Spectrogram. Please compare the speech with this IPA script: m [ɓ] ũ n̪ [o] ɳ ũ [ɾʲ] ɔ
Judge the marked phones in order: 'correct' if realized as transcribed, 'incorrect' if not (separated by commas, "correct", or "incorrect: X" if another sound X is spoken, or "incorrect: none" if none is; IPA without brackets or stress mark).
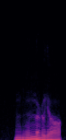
incorrect: b, correct, correct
